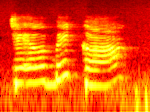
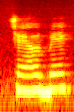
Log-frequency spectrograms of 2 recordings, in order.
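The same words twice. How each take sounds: First: It is said in a cynical, sneering tone. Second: It is said in a sincere, warm tone. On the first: Old love has been thrown in the river. "nadanya dengan bahasa sinis" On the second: Old love has blossomed again. "Kalau begitu nadanya pasti maknanya adalah cinta lama bersemi kembali"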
